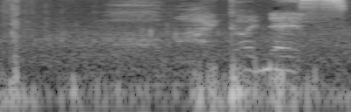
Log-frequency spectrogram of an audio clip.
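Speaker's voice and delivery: slow, drawn-out whisper; hushed shock. Pretend. Reader reacts to the dark woods, slow whisper. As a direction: whisper it in mock dread. Hushed gasp at scary story.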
